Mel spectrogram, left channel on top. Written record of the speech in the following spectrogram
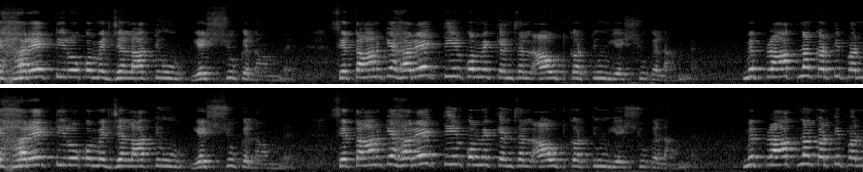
हर एक तीरों को मैं जलाती हूँ यीशु के नाम में। शैतान के हर एक तीर को मैं कैंसिल आउट करती हूँ यीशु के नाम में। मैं प्रार्थना करती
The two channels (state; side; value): normal; both; correlation 0.38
